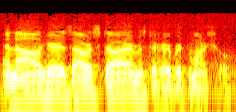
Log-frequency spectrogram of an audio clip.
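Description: A man's voice: fairly low pitch, normal speed. A man announcing formally as a 1950s network radio announcer. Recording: muffled vintage radio recording. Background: organ music.

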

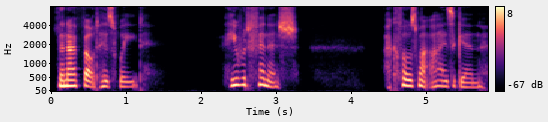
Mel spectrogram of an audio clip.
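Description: Actress as low-voiced broken widow. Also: female voice, dry recording, clean studio sound. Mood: wounded, weary. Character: grieving, bitter, emotionally broken widow and monster hunter. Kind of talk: first-person audio drama narration with acted scenes.

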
